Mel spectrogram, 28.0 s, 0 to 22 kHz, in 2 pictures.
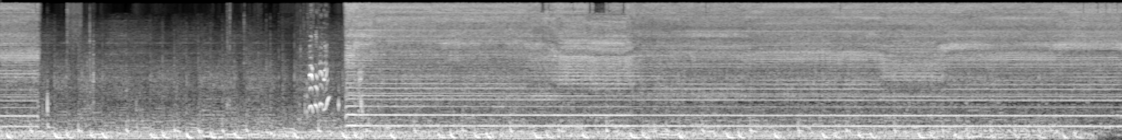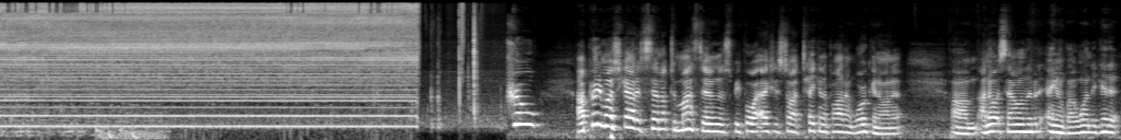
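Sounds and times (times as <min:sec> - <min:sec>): air compressor motor humming: 0:00.0 - 0:19.3.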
